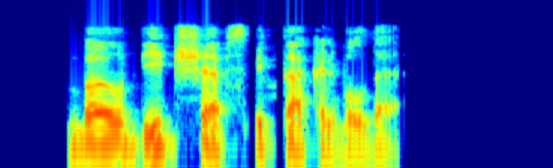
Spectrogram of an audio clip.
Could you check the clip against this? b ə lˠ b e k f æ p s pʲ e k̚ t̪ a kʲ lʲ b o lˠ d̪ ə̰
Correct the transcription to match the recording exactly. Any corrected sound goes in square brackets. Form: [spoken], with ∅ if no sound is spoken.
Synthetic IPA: b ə lˠ b [i] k [ʃ] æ p s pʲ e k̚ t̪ a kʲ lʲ b o lˠ d̪ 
